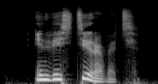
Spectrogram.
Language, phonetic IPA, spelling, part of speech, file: Russian, [ɪnvʲɪˈsʲtʲirəvətʲ], инвестировать, verb, Ru-инвестировать.ogg
- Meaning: to invest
